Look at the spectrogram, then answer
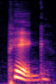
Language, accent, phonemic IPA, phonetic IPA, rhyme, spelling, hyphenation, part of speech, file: English, US, /ˈpɪɡ/, [ˈpʰɪɡ], -ɪɡ, pig, pig, noun / verb, En-us-pig.ogg
- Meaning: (noun) Any of several mammalian species of the family Suidae, having cloven hooves, bristles and a snout adapted for digging; especially the domesticated animal Sus domesticus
